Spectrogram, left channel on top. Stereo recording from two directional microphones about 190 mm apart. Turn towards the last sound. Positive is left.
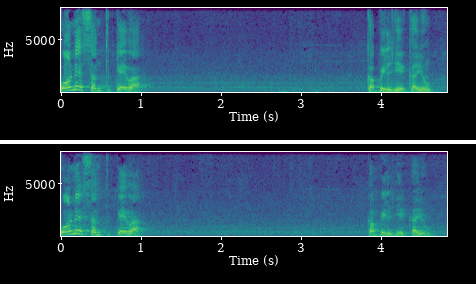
turn(degrees=35)  # may be behind; listen again after turning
